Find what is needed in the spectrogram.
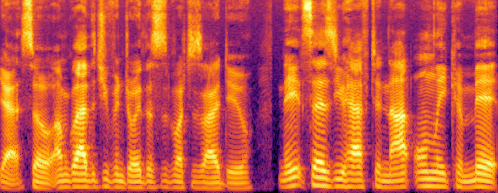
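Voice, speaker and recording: In a very clean recording with a silent background, a man with an American accent has a normal speaking voice. His pitch is fairly low, his intonation fairly even and his pace moderate. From Florida. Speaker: podcast host. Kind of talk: casual interview.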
